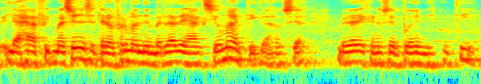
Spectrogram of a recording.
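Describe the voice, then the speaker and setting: A man talks at a very fast pace with an Argentine accent and a fairly high pitch. His intonation is fairly even, with audible room echo and noticeable background noise. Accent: Rioplatense Argentine Spanish. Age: 70s. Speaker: poet and professor. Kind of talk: interview. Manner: halting.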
